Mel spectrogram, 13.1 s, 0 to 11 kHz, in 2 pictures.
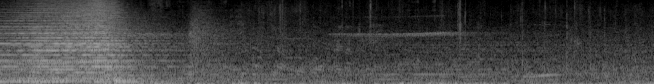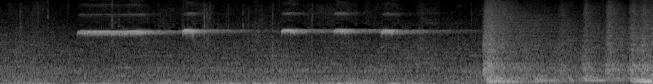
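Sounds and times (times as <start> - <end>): whistle blasts: 3.3 - 4.6, 7.3 - 11.4.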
